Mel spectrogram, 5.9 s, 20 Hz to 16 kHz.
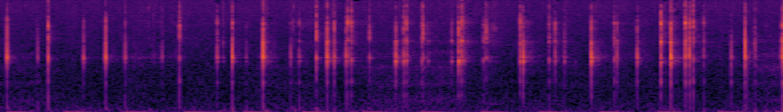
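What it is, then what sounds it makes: Small round metal tin. Long fingernails scratch and tap the surface of a small, round, shiny, hollow metal compact or tin held in the fingers. The result is a quiet, uneven series of short, dry scratchy clicks with a brief bright metallic ping near 2.6 kHz. Each one dies away almost at once.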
